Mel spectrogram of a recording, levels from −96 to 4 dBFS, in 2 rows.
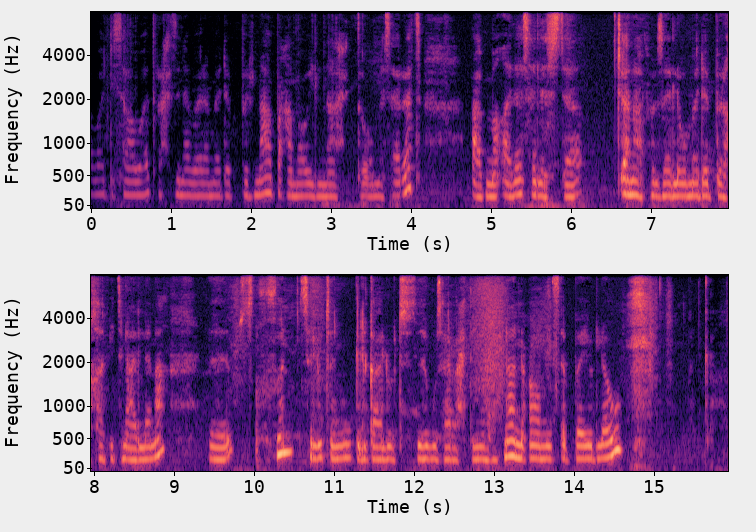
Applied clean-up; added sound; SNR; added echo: none; none; none; none.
